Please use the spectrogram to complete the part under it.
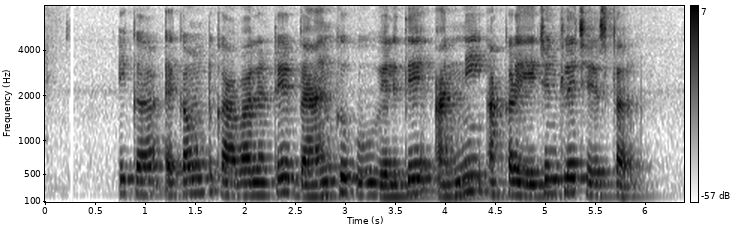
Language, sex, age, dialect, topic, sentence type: Telugu, female, 36-40, Utterandhra, banking, statement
